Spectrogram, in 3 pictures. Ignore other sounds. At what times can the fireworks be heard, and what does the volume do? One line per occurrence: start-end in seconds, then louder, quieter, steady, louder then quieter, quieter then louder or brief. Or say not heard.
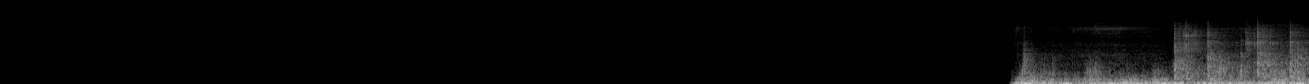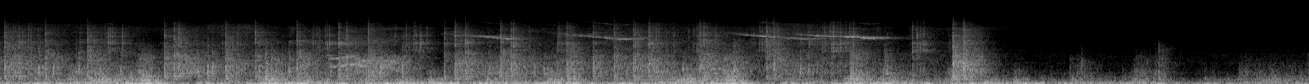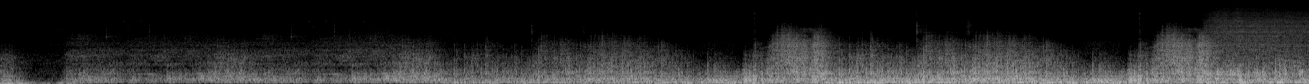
11.7-22.9 steady.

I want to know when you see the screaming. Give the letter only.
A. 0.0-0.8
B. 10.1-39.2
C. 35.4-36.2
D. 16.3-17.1
D.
